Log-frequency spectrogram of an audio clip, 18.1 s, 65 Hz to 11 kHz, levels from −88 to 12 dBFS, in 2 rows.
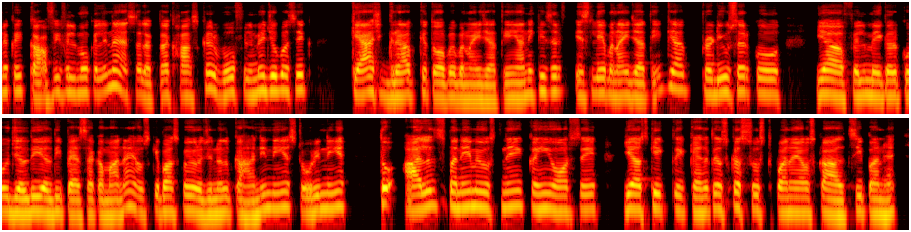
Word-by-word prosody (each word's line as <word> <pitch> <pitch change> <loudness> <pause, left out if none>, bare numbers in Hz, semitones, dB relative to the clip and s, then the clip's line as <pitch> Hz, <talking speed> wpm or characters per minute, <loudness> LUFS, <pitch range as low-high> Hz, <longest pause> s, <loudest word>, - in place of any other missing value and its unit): न 185 - -1
कहीं 185 -1 -2
काफ़ी 135 +6 0
फिल्मों 175 0 -1
के 170 0 -4
लिए 185 +4 -5
ना 245 - +2
ऐसा - - -4
लगता 135 -1 -2
है, - - -1
खासकर 150 +8 -1
वो 160 +1 -1
फिल्में 165 +4 -2
जो 190 0 +4
बस 195 0 -1
एक 200 0 0 0.4
कैश 165 +1 +4
ग्रैब 145 +2 0
के 170 - -5
तौर 140 -2 +2
पर 140 0 -1
बनाई 130 -1 -1
जाती 125 +1 -3
हैं। 135 - -2
यानी 140 +3 -1
कि 185 - -2
सिर्फ 180 0 -3
इसलिए 170 +4 -2
बनाई 150 -1 0
जाती 135 -2 -1
हैं 190 - -12
कि 235 - 0
आप 200 -2 -1
प्रोड्यूसर 170 +2 0
को 160 -2 0 0.4
या 155 -2 +5
फिल्ममेकर 150 -1 +1
को 150 - +2
जल्दी-जल्दी 145 0 +3
पैसा 130 +1 +1
कमाना 130 +6 -1
है। 185 - -2
उसके 140 -3 -5
पास 150 -2 +2
कोई 160 0 0
ओरिजिनल 140 0 +1
कहानी 130 +4 -1
नहीं 180 +1 -2
है, 190 - 0
स्टोरी 165 -3 -2
नहीं 175 +2 -1
है। 195 - 0 0.4
तो 455 +2 +7
आलसपने 190 +2 +3
में 195 -1 +2
उसने 185 +2 -1
कहीं 175 -1 0
और 155 -2 +1
से 165 +3 -3 0.3
या 170 0 +6
उसकी 175 +1 +1 0.2
क 155 - -2
कह 150 -2 +1
सकते 150 +3 -1
हैं - - +4
उसका 180 +3 0
सुस्तपन 150 -2 -2
है, 145 -1 +1
उसका 140 -3 0
आलसीपन 130 +1 0
है। 135 - -1
155 Hz, 235 wpm, -24 LUFS, 140-175 Hz, 0.4 s, तो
